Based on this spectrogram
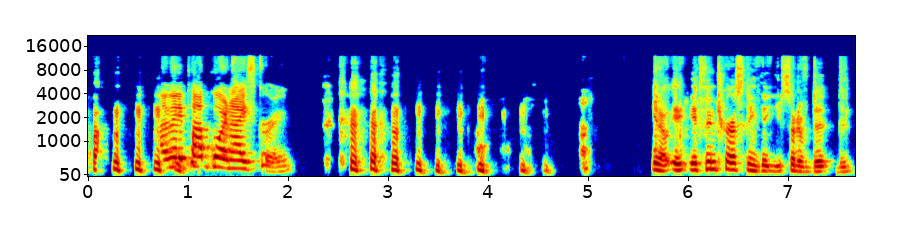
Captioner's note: laughs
